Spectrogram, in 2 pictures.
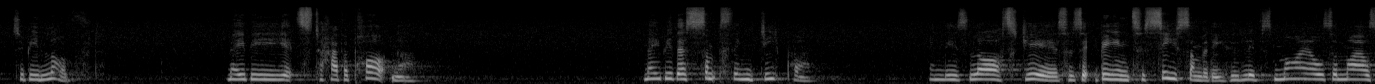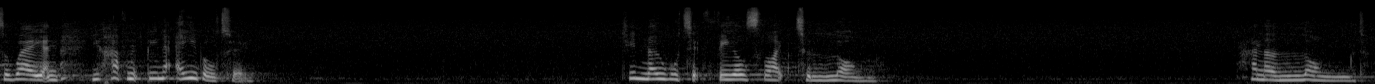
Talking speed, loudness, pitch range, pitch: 100 wpm, -32 LUFS, 210-245 Hz, 230 Hz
